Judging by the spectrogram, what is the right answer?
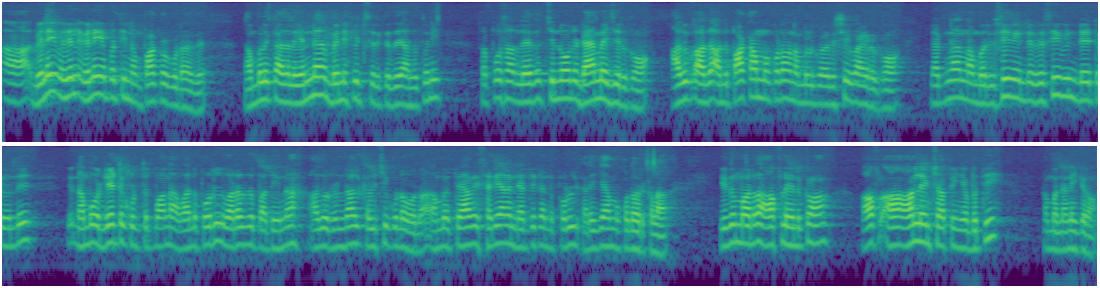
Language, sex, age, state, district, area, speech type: Tamil, male, 30-45, Tamil Nadu, Viluppuram, urban, spontaneous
